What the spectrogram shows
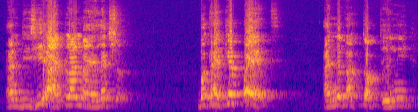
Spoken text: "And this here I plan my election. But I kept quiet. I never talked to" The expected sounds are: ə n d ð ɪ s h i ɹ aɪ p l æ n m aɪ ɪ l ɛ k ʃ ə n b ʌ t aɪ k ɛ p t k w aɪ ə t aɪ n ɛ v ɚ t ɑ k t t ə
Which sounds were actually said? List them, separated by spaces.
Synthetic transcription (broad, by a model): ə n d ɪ h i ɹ aɪ p l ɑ n m aɪ ɪ l ɛ k ʃ ə n b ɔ t aɪ k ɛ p k w aɪ ə t aɪ n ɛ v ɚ t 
